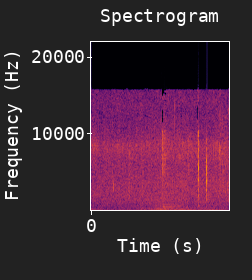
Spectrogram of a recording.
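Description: Steady rushing water noise, with two short sharp clicks near the end.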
